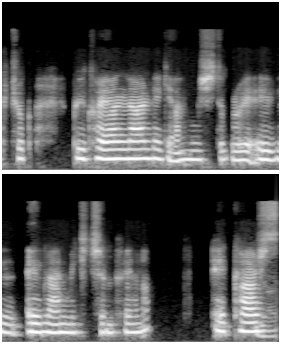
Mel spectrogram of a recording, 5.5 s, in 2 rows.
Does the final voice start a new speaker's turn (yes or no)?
yes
